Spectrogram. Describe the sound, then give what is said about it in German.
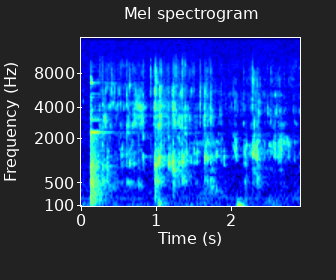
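Running water splashes and gurgles steadily, like a toilet flushing, with a couple of louder surges near the start and a constant bubbling trickle throughout. No voices. “eher wie eine Toilette als wie Meer.”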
